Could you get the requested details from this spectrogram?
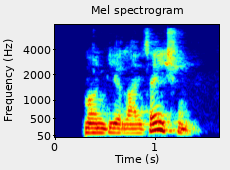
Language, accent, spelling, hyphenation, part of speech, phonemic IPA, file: English, Southern England, mundialization, mun‧di‧al‧i‧za‧tion, noun, /ˌmɒn.dɪ.ə.lʌɪˈzeɪ.ʃn̩/, LL-Q1860 (eng)-mundialization.wav
- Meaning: An ideology based on the solidarity and diversity of global citizens and the creation of supranational laws, intended as a response to dehumanizing aspects of globalization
